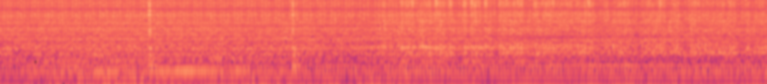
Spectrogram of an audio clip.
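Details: Chevrolet Cruze/Sonic engine at idle: a steady idle with a faint, irregular tick riding over the engine hum, source unclear. Abnormal engine noise at idle.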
